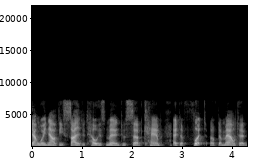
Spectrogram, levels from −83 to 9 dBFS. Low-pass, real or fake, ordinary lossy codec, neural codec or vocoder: 7.2 kHz; real; MP3, 64 kbps; none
